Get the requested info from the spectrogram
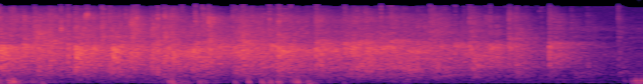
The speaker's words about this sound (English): Young kid stepping up, proclaiming his faith in the Lord, being bold enough to do that. That's amazing. Give him a round of applause, would you?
